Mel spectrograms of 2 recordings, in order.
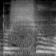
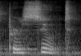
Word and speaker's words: pursuit: Pursuit of happiness, not pursue of happiness. Pursuit. Pursuit. Pursuit.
